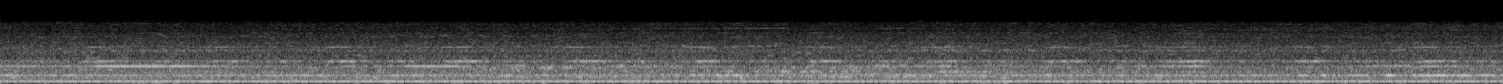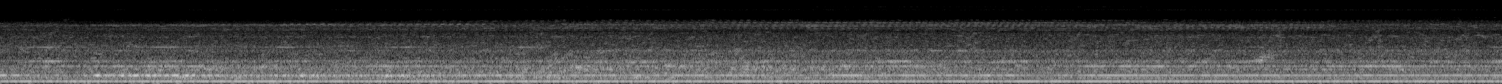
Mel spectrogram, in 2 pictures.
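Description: Overhead rail-mounted compost turner's electric drive motor and gearbox running: a steady low hum with fainter steady whining tones above it.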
